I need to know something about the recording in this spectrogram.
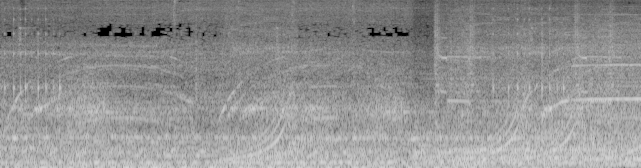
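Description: Sound effects for an animated logo: steady mechanical whirring with repeated rising sweeps. A steady high tone joins a little past the middle.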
